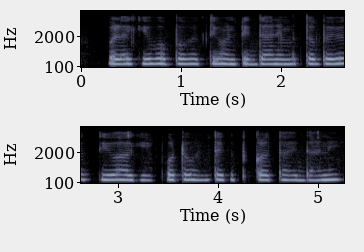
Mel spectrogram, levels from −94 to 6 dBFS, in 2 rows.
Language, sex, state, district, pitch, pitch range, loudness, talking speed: Kannada, female, Karnataka, Bellary, 250 Hz, 245-255 Hz, -36 LUFS, 100 wpm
